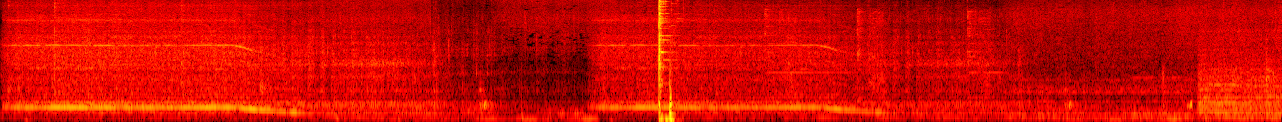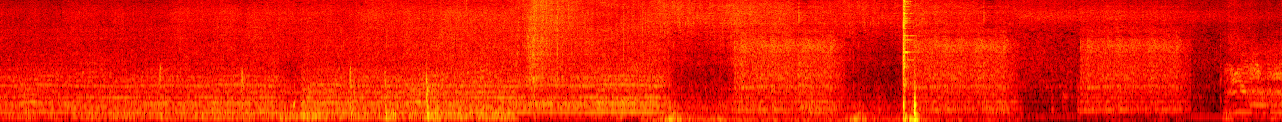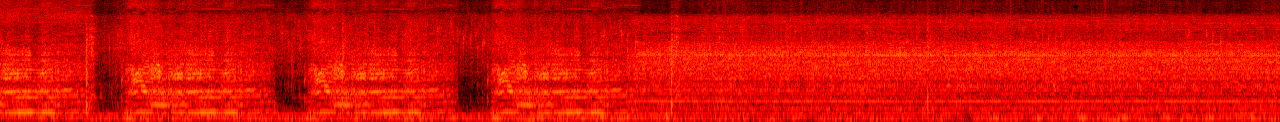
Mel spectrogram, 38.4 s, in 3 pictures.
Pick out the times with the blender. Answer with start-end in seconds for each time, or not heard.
0.0-38.4.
